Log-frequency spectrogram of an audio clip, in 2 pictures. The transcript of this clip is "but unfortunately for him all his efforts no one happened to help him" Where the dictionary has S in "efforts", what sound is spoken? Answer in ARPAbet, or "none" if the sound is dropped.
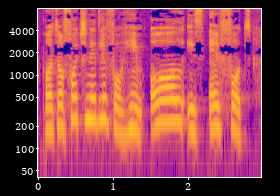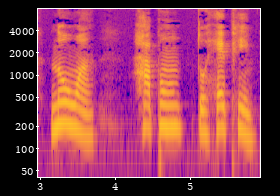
none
